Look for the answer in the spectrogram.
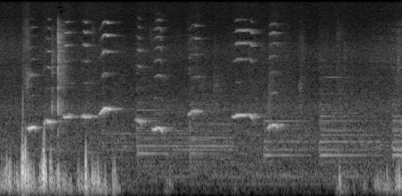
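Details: Pet cockatiels having fun with an electric fan: low fluttering bursts open the recording, then repeated short whistled chirps, several rising, alternate with brief pauses, and a steadier harmonic tone and more fluttering close it.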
